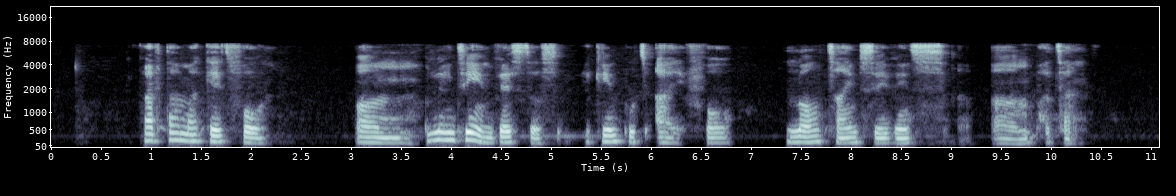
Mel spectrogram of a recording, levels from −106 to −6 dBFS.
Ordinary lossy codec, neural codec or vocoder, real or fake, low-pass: none; none; real; 7.2 kHz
